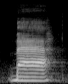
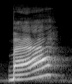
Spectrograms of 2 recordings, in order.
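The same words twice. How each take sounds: First: The tone stays level without rising or falling. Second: The tone rises upward across the word. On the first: It means the number three. "the number three in Vietnamese is ba" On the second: It means dad. "so the tone goes up"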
